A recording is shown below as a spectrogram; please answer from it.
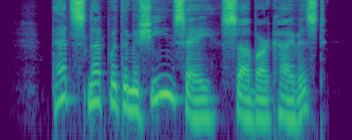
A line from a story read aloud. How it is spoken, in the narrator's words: she told him, her voice candy-sweet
